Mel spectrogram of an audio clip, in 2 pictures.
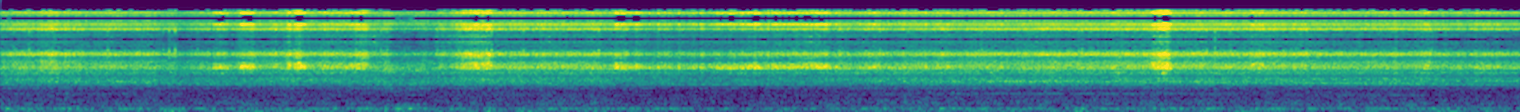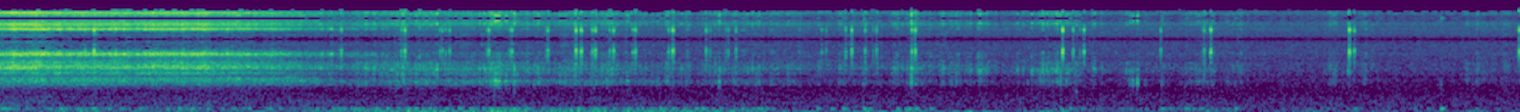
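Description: Wind rushing over the camera microphone with tyre noise from a mountain bike moving fast down a paved road. The rush fades from a little past halfway as the bike slows, and scattered ticks come in near the end as it rolls onto gravel.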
